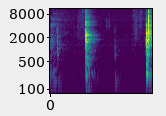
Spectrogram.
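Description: Solid 3D shape models clacking against each other as they are shoved into a cloth drawstring bag: two sharp knocks about a second apart.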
